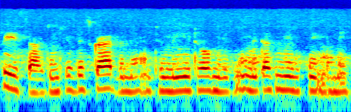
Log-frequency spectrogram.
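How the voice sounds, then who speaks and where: A woman's voice: on the low side, level tone, quick pace, crowd noise, close to an everyday voice. An actress playing a guarded, defensive beauty shop owner in her thirties in a 1950s radio drama, cool and firm. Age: 30s. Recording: noisy, tinny old radio recording.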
